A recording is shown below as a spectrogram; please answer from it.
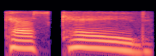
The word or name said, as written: cascade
